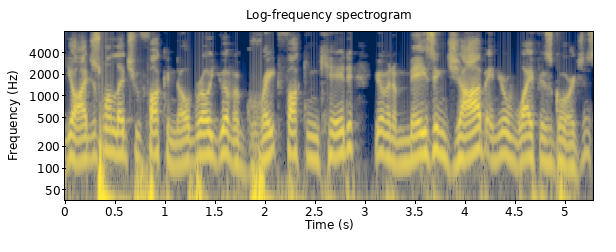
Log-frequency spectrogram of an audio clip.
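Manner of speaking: hostile, aggressive, confrontational tone under nice-sounding words. Showing how to compliment someone you know well with an attitude: aggressive tone. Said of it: "you hear aggressive tone".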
